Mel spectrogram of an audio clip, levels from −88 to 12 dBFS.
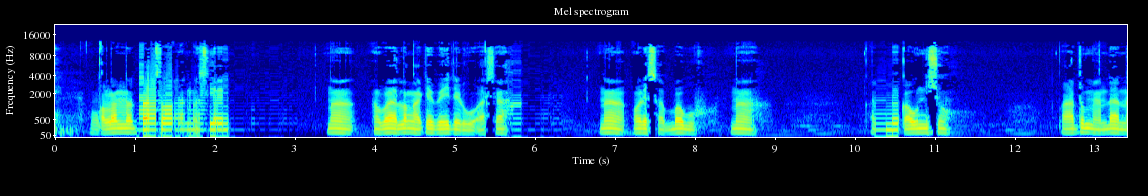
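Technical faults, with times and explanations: Throughout: MP3 compression, likely at a low bitrate, leaves plainly audible watery, swirling codec damage and nothing above 13 kHz.
1.03–3.03 s, 5.66–6.33 s, 10.25–10.55 s: robotic sound from repeated short buffers, a rigid 188 Hz buzz, likely from about 5.3 ms chunks repeated while most of the real audio is skipped, all of it in the last span.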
